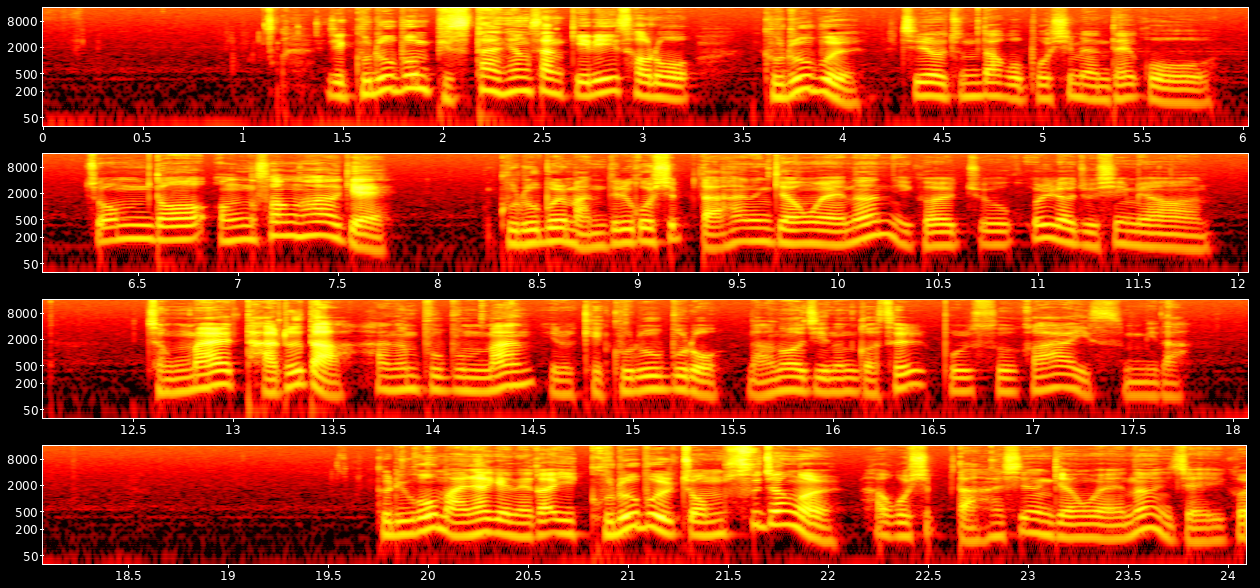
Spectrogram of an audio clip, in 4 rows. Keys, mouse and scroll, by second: 9.8-14.3 drag, 15.0-17.7 right drag, 19.9 click, 22.8-24.0 drag.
